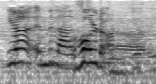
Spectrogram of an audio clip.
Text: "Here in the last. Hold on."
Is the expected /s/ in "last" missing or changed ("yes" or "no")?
yes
